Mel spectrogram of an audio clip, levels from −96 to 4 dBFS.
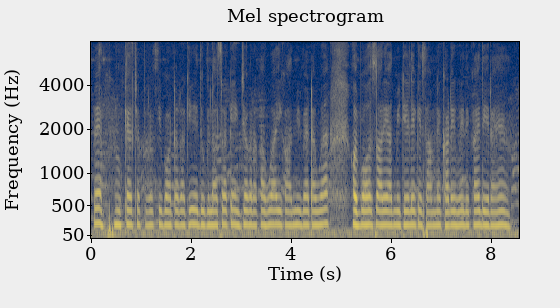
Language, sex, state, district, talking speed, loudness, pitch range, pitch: Hindi, male, Maharashtra, Dhule, 170 wpm, -17 LUFS, 205-215 Hz, 210 Hz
